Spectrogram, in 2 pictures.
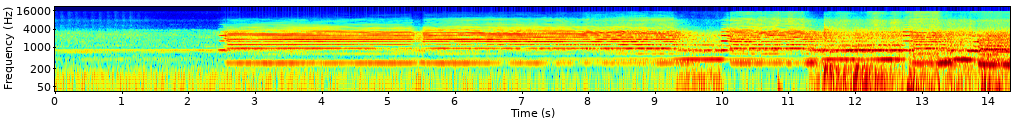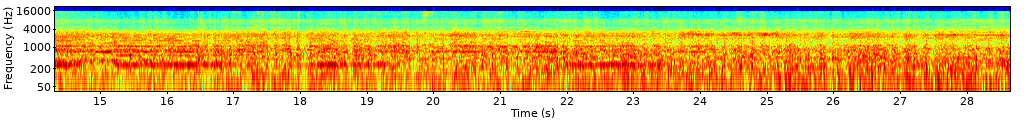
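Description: Indian Railways WAP-4 electric locomotive sounding its multi-tone horn in a long blast from about two seconds in, then a second blast that drops in pitch as the locomotive passes. The passenger coaches follow, rumbling and clattering steadily over the rail joints as they roll by.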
